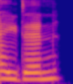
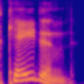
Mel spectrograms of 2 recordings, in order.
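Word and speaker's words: Kaeden: Hello Charlotte, I'm Kaden, one of the supervisors. Welcome to the team. Hi Aiden. It's Kaden.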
